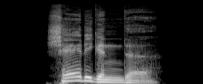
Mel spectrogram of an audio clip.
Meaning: inflection of schädigend: 1. strong/mixed nominative/accusative feminine singular 2. strong nominative/accusative plural 3. weak nominative all-gender singular
- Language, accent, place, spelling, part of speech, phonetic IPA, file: German, Germany, Berlin, schädigende, adjective, [ˈʃɛːdɪɡn̩də], De-schädigende.ogg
